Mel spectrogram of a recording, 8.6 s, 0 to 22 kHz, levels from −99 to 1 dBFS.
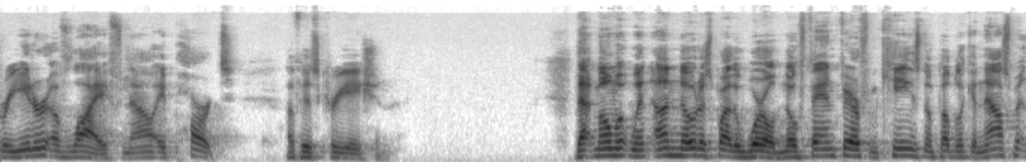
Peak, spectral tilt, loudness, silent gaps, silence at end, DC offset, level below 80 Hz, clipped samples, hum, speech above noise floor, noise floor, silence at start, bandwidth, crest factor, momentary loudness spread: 0 dBFS; -3.5 dB/octave; -22 LUFS; none; 0 s; under 0.1%; -68 dBFS; under 0.1%; none; 44 dB; -66 dBFS; 0 s; 16.5 kHz; 24 dB; 10 LU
